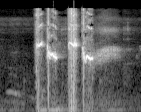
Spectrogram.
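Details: Orange-headed thrush singing in the relaxed, open ngeplong style: two pairs of sharp whistled notes slurring down from high to mid pitch, then a softer, drawn-out whistle that trails away. Background otherwise silent.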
